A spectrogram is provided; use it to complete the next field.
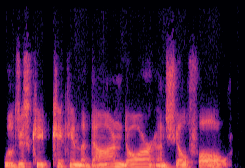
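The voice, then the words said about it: Put-on American country accent. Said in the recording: “I don't know why I've given him a country accent there, if he's from California.”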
